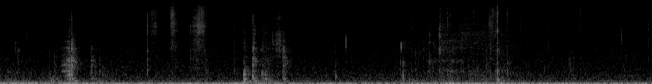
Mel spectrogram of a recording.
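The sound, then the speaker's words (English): Quiet scratching of a pen writing names on a map of Western Australia, moving across paper in short irregular strokes, with soft taps and scrapes over a low steady background hum. No one speaks. “Maybe I should write some names as well.”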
